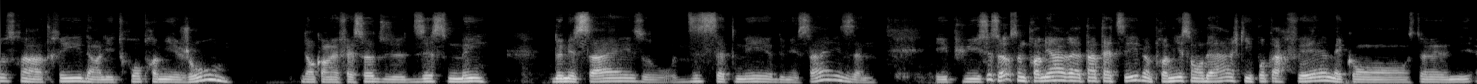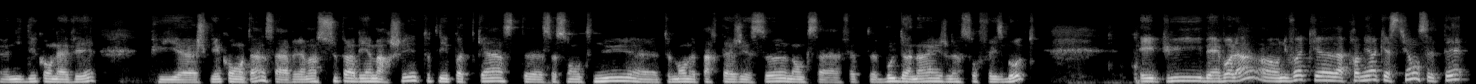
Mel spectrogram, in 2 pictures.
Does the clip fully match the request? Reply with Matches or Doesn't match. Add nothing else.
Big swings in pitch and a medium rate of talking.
Doesn't match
